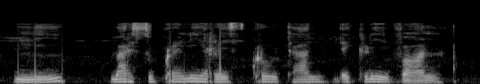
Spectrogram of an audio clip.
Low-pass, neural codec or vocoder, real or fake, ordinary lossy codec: 7.2 kHz; none; real; MP3, 48 kbps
